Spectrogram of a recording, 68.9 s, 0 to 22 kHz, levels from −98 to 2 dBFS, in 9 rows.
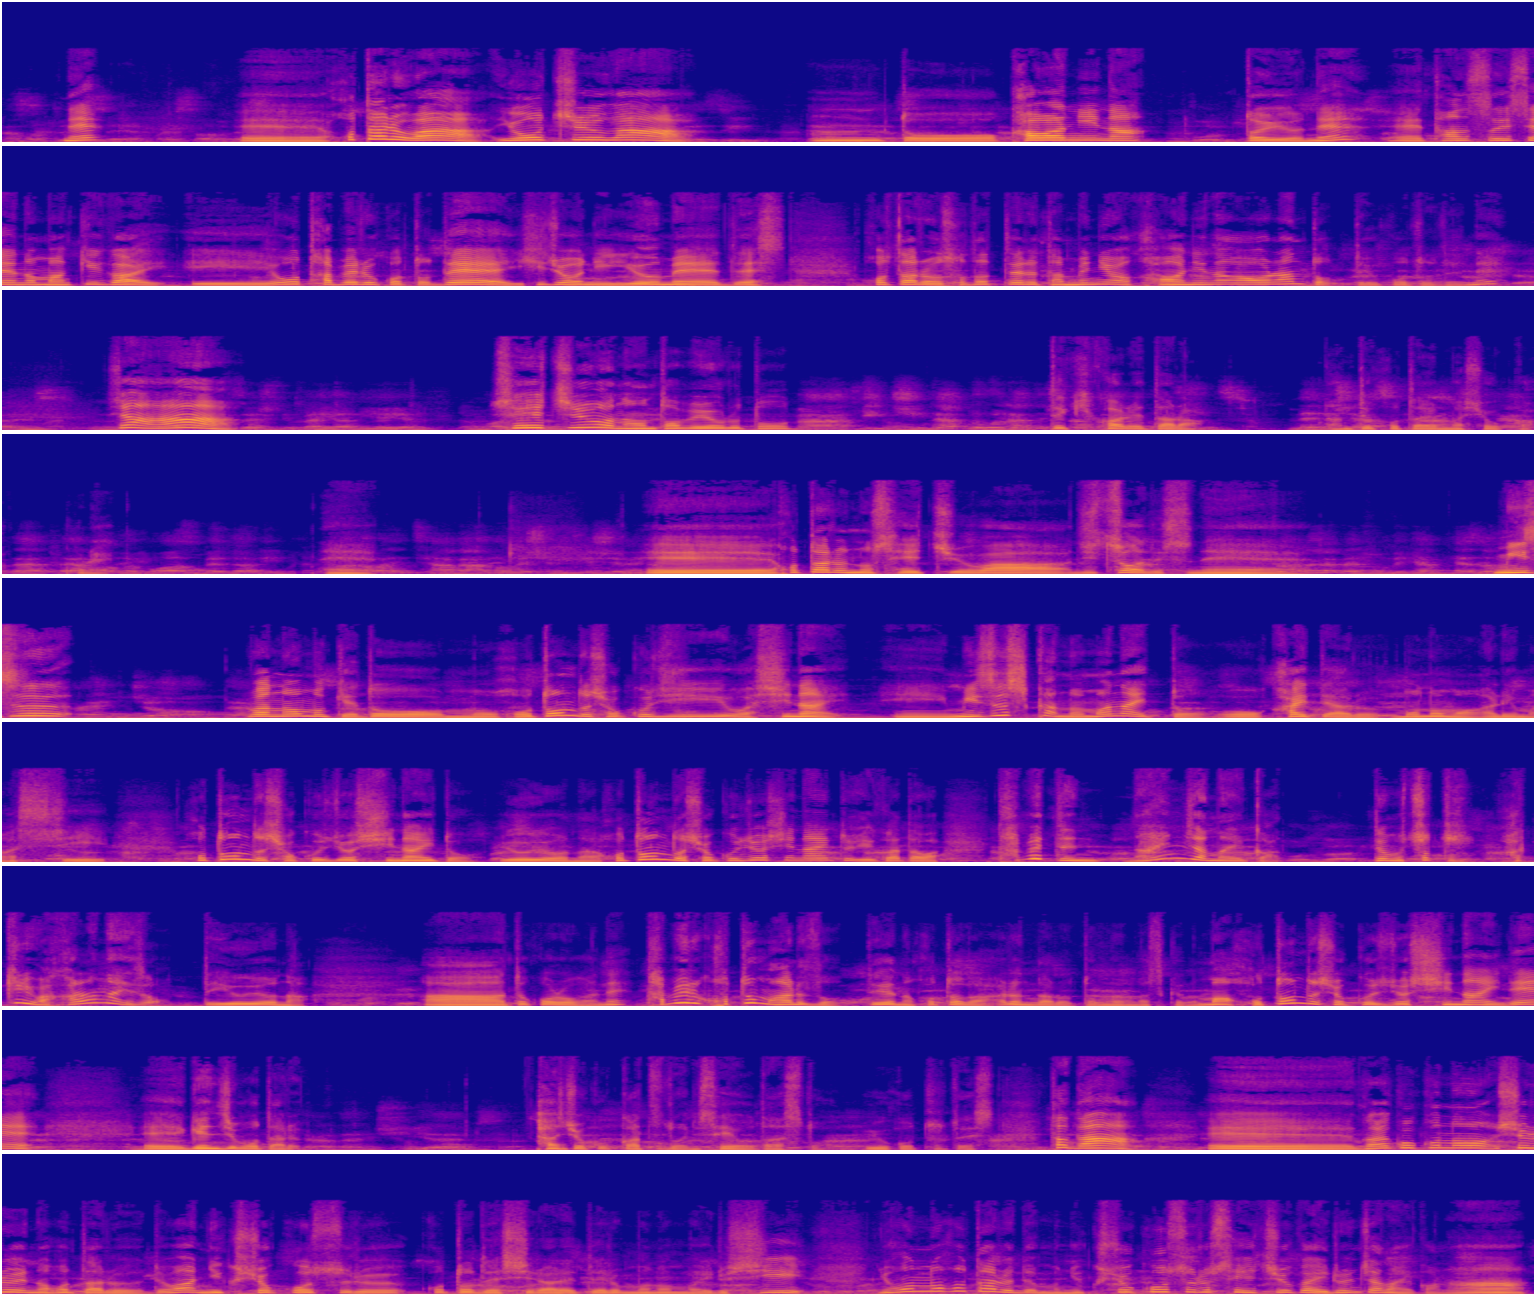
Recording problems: background chatter; faint; throughout; 3 voices, 25 dB below the speech

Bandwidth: 14.5 kHz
